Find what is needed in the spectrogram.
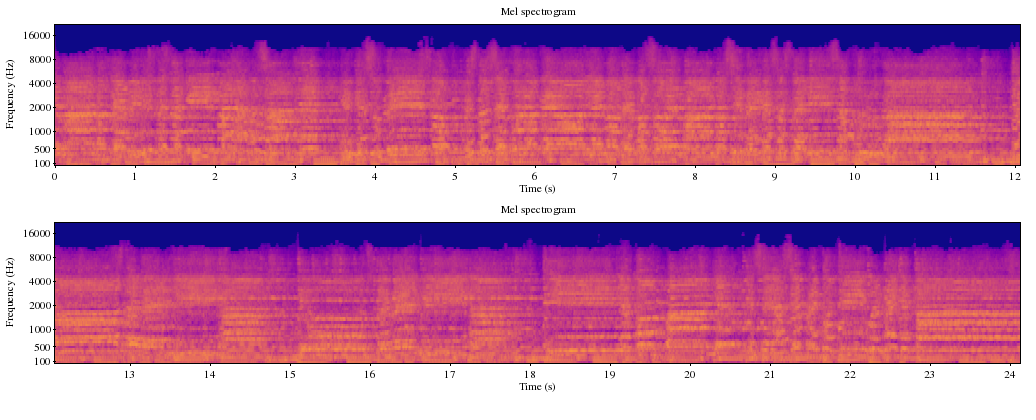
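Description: Christian hymn sung by a vocal group in several voices over instrumental accompaniment, in long held phrases over a steady beat.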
